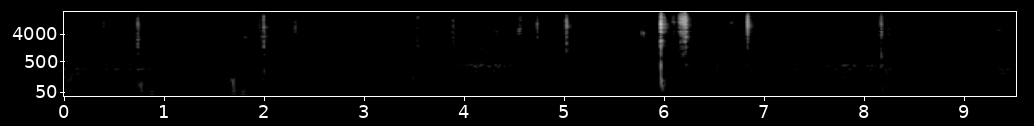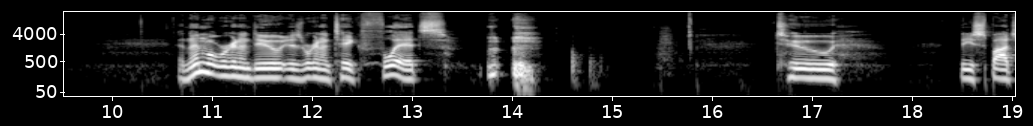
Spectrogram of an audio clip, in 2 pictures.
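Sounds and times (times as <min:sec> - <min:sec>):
tape being handled: 0:00.2 - 0:07.0.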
